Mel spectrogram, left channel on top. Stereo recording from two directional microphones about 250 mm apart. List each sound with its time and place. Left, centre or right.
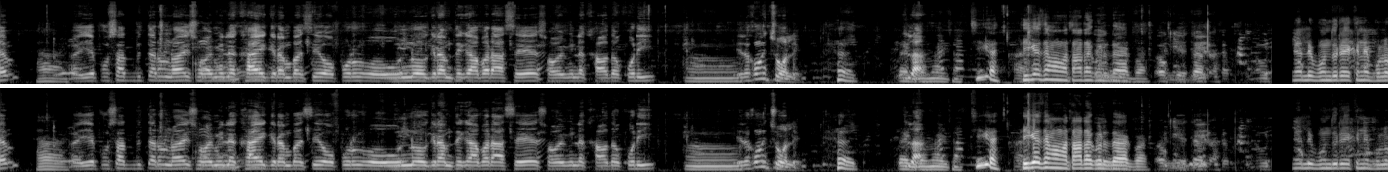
0.0 s speech: centre
9.0 s a man's voice: centre
12.9 s speech: centre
